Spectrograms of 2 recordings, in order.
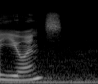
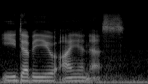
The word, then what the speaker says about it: Ewins: last name for me so we get your pronunciation right? Sure. Ewins. And the first name is. Last name is Ewins.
